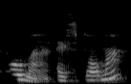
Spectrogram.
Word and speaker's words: Espoma: Espoma? Espoma. Yes. Okay. Good. I want to say it like Epsom salt, I think, because it has similar letters, but it's different.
